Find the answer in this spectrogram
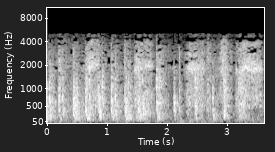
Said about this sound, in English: Roll down. Roll all the way down the stairs with him.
